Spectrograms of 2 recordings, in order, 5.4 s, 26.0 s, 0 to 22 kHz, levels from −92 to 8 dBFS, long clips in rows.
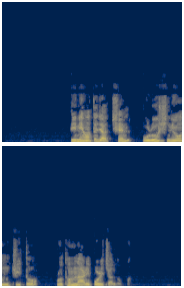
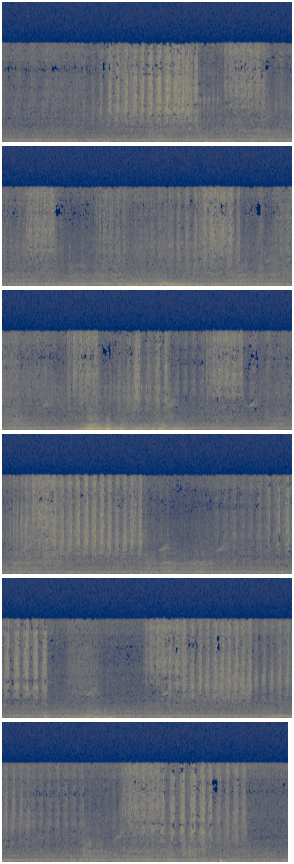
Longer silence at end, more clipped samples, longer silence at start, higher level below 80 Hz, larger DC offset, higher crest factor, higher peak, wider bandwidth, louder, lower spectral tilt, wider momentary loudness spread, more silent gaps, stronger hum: first, 0.95 s vs 0 s; neither; first, 1.05 s vs 0 s; second, -66 dBFS vs -60 dBFS; neither; about the same, 18 dB vs 22 dB; first, -2 dBFS vs -6 dBFS; second, 7.8 kHz vs over 20 kHz; first, -18 LUFS vs -26 LUFS; first, -6 dB/octave vs -1.5 dB/octave; about the same, 10 LU vs 9 LU; neither; neither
